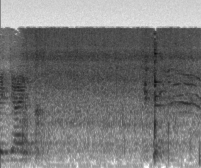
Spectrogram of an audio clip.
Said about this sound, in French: Alors, alors attendez, je vais, vous faire, écouter le, crépitement des cailles.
